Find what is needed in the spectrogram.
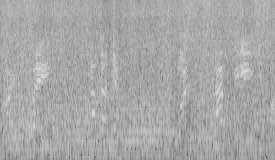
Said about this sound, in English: They head towards the rapids at the bottom of the canyon. The water cascades down a series of steps in the riverbed, forming a narrow channel of foaming water underneath the sheer rock cliffs.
